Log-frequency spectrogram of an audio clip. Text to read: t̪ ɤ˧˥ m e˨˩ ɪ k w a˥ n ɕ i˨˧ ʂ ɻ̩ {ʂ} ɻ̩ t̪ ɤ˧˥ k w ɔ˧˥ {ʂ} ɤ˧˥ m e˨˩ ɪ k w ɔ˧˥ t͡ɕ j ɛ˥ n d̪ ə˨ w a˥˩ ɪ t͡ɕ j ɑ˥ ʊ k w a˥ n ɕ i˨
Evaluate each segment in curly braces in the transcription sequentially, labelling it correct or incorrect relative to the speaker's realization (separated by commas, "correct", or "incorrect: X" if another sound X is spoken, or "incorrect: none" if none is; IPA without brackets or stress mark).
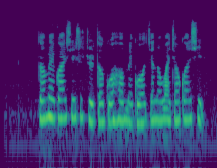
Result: incorrect: ʈ͡ʂ, incorrect: x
